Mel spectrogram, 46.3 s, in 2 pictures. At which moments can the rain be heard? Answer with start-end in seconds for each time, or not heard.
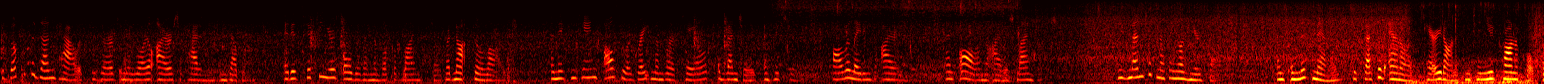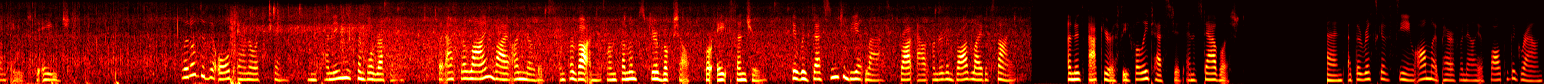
0.0-38.6.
